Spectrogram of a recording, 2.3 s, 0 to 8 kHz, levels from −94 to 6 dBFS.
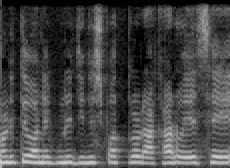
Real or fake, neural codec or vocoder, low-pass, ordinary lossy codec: fake; codec, 16 kHz, 2 kbps, FunCodec, trained on LibriTTS, 25 frames a second; none; none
